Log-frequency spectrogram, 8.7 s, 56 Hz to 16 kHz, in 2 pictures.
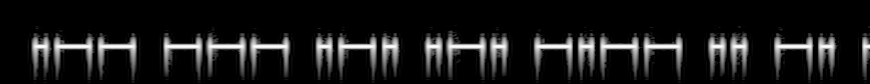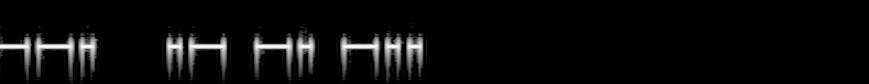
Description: Morse code, heard as a keyed tone, about 22 wpm, 700 Hz. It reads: WORRYING AND
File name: practice / 22wpm / Sets of 8 Words - 22wpm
